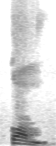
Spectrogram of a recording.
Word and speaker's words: comb: COMB, কম, কি বন্ধুরা?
